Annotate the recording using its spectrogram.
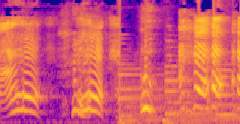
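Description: Baby laughing in short bursts that rise and fall in pitch, with background music coming in about a second in.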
